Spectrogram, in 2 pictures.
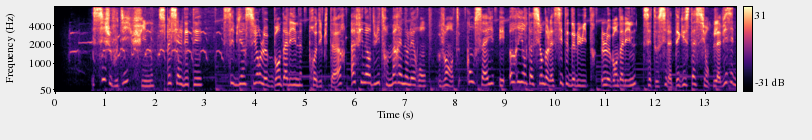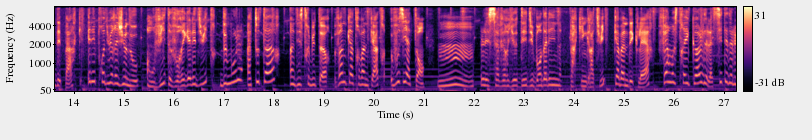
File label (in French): Spot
